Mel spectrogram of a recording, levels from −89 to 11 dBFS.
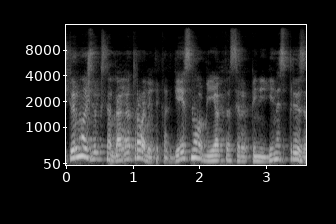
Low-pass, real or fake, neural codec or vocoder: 14.4 kHz; fake; codec, 44.1 kHz, 2.6 kbps, SNAC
